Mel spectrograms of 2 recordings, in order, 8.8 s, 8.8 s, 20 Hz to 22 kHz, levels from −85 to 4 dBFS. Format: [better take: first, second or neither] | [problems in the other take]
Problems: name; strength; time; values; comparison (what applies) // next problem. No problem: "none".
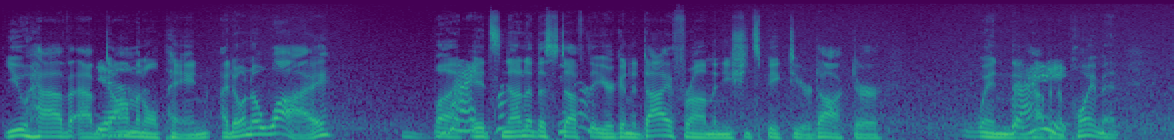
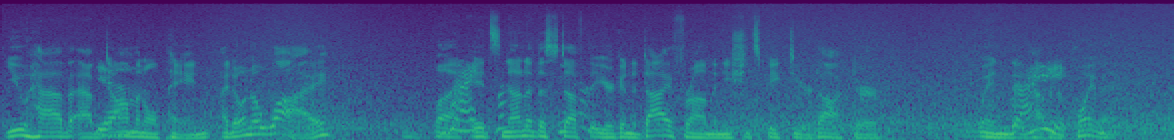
first | hiss; loud; throughout; 9 dB below the speech; faint in the first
